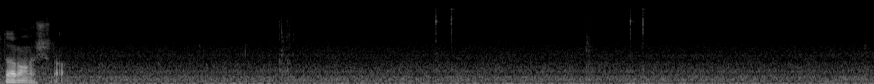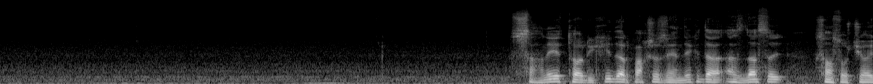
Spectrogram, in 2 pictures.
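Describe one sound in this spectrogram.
An elderly man speaks calmly into a close microphone.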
